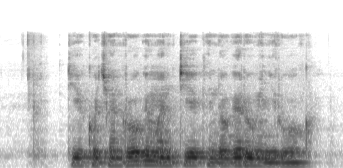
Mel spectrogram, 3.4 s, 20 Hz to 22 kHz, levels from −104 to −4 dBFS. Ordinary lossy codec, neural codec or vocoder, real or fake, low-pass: none; none; real; 9.9 kHz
